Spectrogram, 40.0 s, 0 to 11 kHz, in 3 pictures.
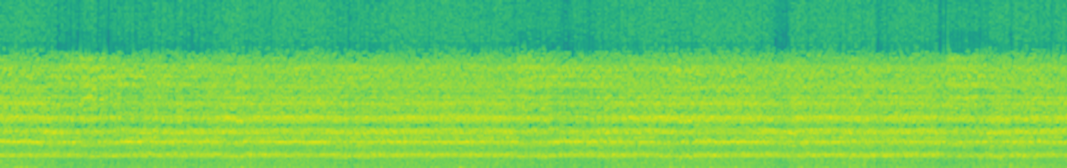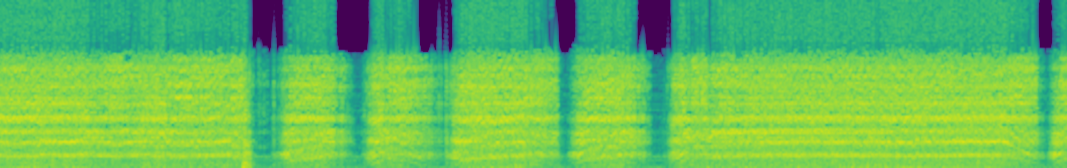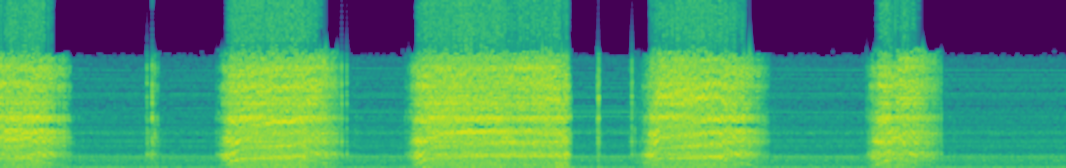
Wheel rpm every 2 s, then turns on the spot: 220, 230, 230, 230, 230, 230, 220, 220, 90, 90, 80, 210, 210, 60, 40, 60, 160, 90, 20, 10.
26-28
